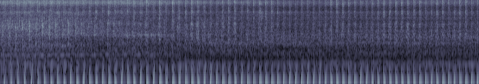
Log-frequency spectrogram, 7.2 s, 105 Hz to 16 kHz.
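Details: 2004 Polaris Sportsman 400 on a cold start, running rough: a single-cylinder idle thump of about 220 pulses a minute with a loose metallic rattle on each beat. Owner suspects water entered the carb after pressure washing.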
